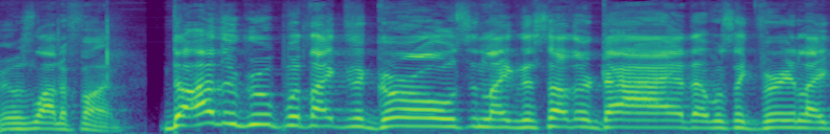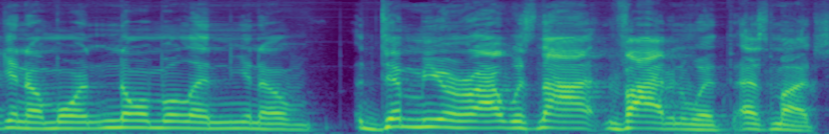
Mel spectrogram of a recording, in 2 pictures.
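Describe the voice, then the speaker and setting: A man with an American accent speaks very fast in an animated tone, high-pitched with very wide pitch swings. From United States. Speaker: vtuber. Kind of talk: casual storytelling.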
